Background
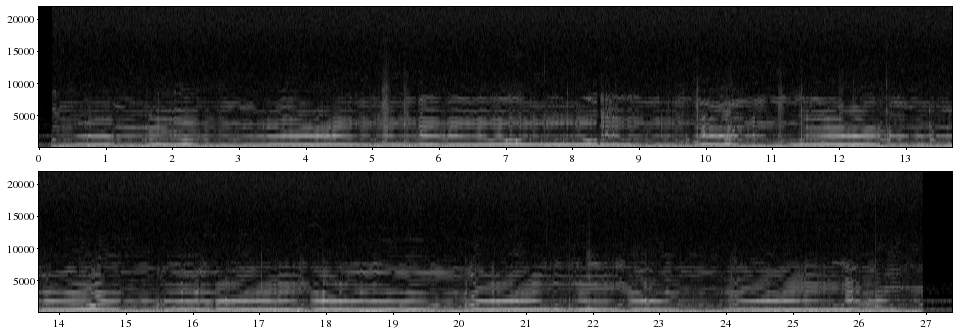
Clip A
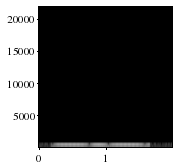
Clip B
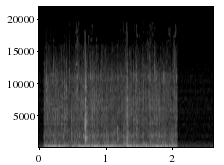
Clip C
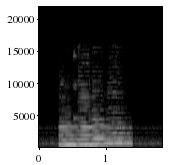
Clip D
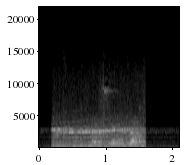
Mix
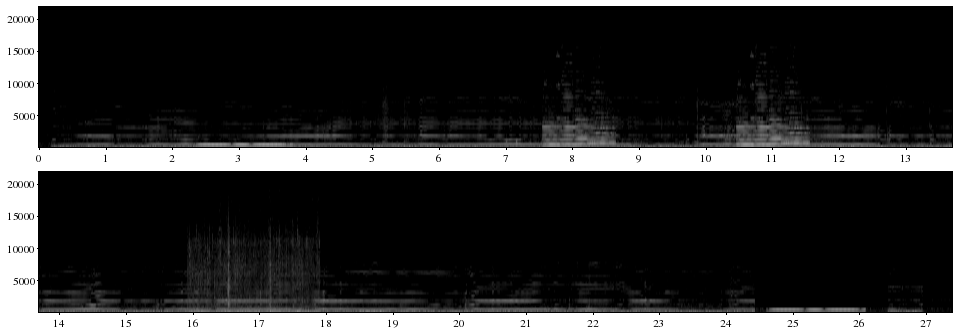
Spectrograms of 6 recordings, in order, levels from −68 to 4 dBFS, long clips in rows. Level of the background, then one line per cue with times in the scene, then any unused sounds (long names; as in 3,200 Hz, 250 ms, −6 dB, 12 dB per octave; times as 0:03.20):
background −16 dB
0:02.14: mix in A −5 dB
0:07.25: mix in C −9 dB
0:10.16: mix in C −7 dB
0:15.84: mix in B −13 dB + parametric band 190 Hz +14 dB 0.69 octaves
0:24.43: overwrite with A −9 dB
not used: D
